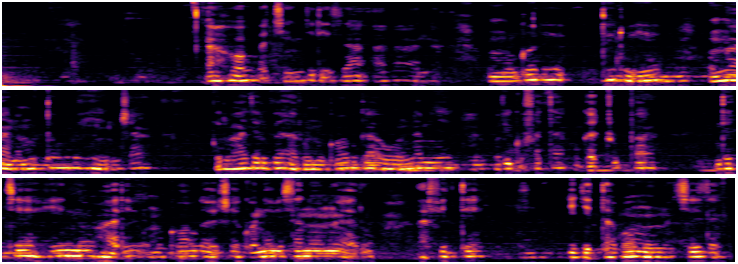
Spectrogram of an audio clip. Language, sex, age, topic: Kinyarwanda, male, 18-24, health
